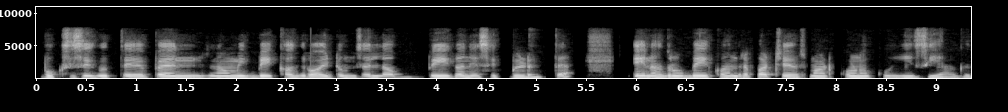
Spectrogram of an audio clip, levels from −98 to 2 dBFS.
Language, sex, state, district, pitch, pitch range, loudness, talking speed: Kannada, female, Karnataka, Bellary, 200 Hz, 195-205 Hz, -21 LUFS, 110 wpm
